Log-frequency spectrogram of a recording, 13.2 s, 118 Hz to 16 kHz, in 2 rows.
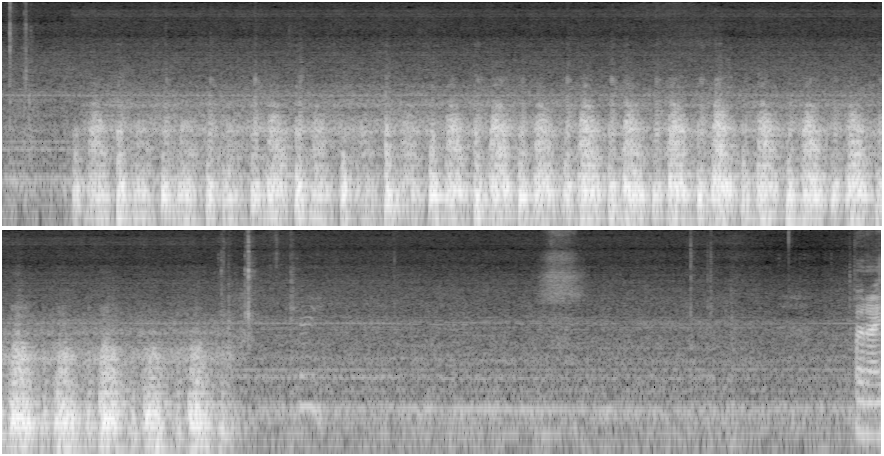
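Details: Rapid, regular whooshing pulses at about 180 a minute for several seconds, then quiet: a normal fetal heartbeat of twin baby A at 9 weeks 1 day, heard on pregnancy ultrasound with Doppler.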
